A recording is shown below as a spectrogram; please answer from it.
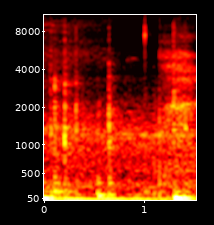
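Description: Soft clicking of keys typed on a computer keyboard, a quick irregular patter of taps at close range with no voices.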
